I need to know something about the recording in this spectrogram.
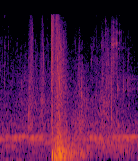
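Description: Cannons boom from a ship.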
